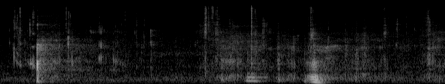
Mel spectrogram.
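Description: Close-miked eating sounds: chewing, biting and lip smacks on fried catfish and shrimp, as scattered short clicks. A little after three seconds comes one short, falling pitched sound, the loudest in the stretch.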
